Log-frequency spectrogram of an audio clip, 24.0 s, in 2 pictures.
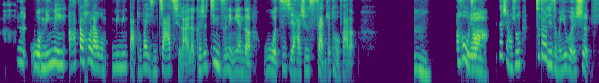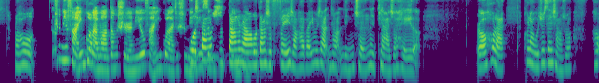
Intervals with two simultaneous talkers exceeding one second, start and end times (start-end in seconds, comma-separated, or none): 15.7-17.0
